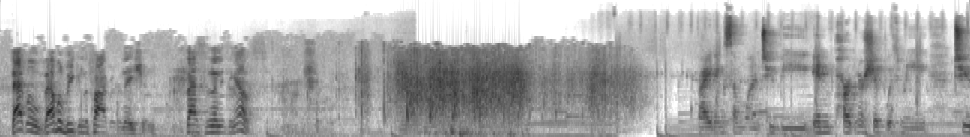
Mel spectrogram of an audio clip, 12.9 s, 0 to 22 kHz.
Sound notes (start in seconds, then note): 5.2 audience applauding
